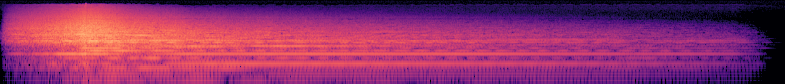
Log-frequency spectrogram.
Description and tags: A thin, heavily distorted guitar chord with preverb effect.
